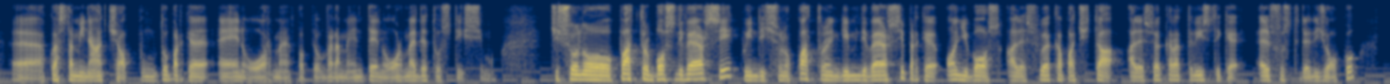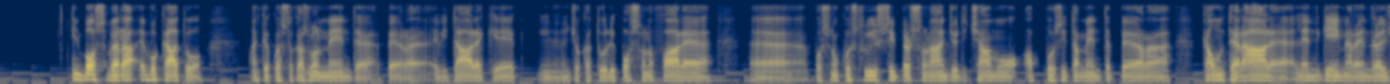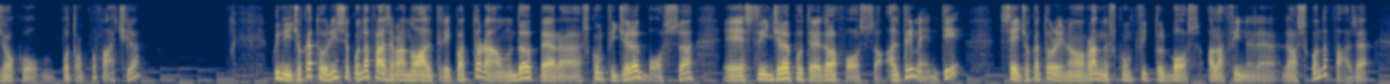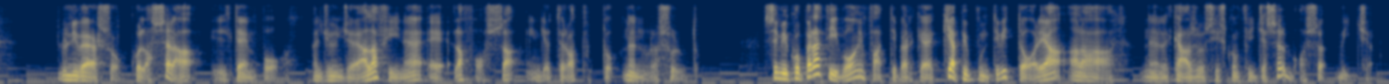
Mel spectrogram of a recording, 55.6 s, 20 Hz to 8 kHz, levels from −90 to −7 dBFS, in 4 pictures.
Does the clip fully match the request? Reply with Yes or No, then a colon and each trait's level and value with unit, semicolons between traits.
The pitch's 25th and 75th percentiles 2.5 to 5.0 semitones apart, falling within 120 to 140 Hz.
No: average, 3.5 semitones; low, 105 Hz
